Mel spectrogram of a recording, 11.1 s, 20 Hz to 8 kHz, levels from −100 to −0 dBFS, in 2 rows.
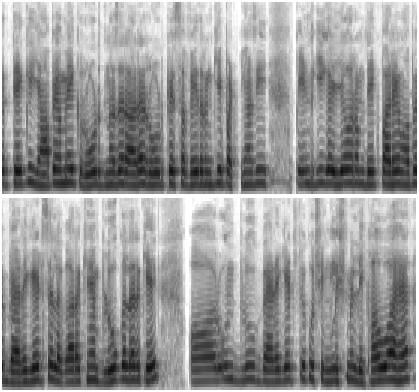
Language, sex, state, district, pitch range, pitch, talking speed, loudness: Hindi, male, Uttar Pradesh, Ghazipur, 185-200 Hz, 195 Hz, 255 wpm, -17 LUFS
